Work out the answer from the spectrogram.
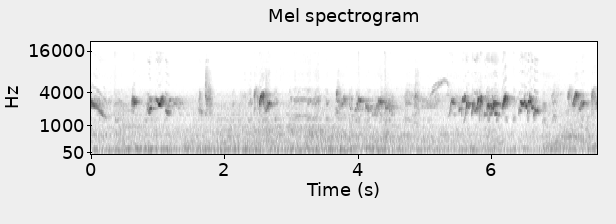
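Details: Red-whiskered bulbul in competition singing, pouring out rapid chirpy, warbling phrases with a sharp click and a rising whistle, quieter in the middle, then a dense, energetic run near the end.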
